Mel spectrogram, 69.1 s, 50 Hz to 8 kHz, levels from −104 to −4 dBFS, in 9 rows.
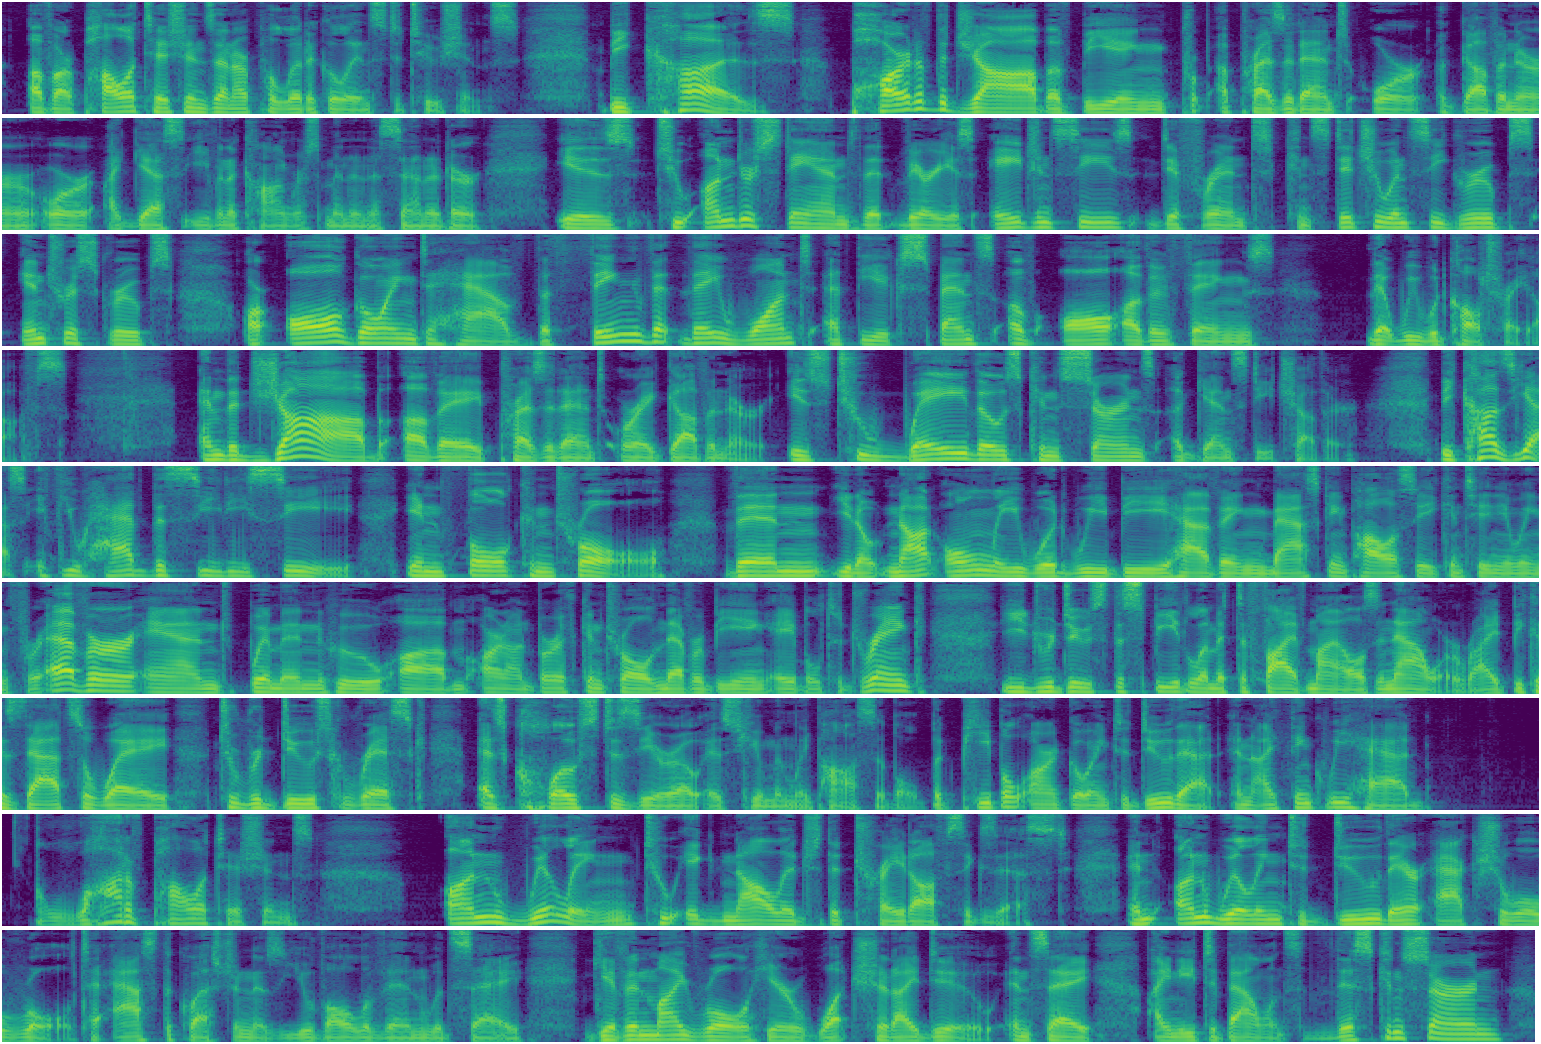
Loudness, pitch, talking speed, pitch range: -23 LUFS, 105 Hz, 170 wpm, 95-120 Hz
